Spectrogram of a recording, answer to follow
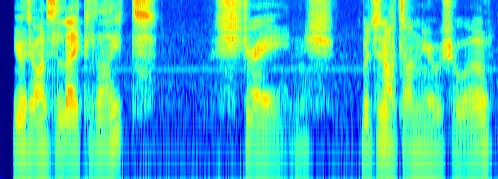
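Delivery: slow, low, softened creature voice; wary game character. Acted. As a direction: ponder slowly and suspiciously. Game master voices a suspicious character.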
